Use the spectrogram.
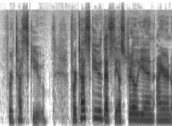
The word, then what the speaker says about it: Fortescue: is the ticker there for how do you pronounce it for tusky Fortescue Fortescue Fortescue that's the australian iron or metal guys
